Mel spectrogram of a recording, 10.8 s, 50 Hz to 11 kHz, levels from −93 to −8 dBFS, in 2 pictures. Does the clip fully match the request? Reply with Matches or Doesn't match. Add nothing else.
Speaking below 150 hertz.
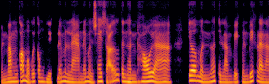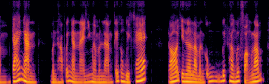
Matches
